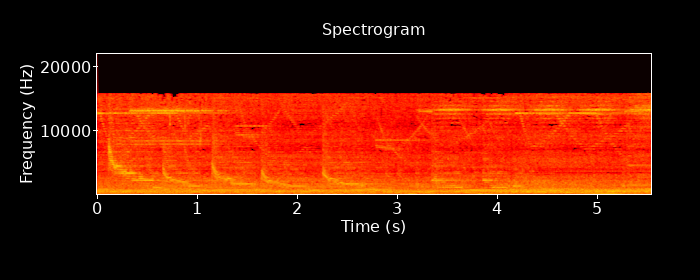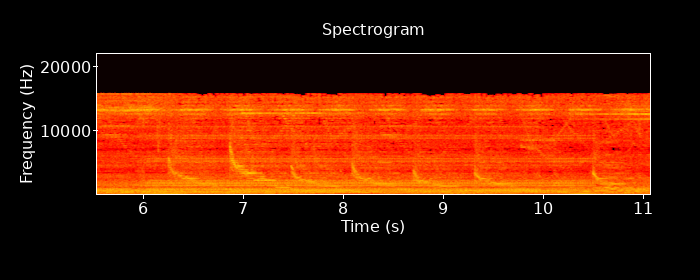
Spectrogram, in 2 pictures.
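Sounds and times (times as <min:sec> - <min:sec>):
experimental electronic drones: 0:00.0 - 0:11.0.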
